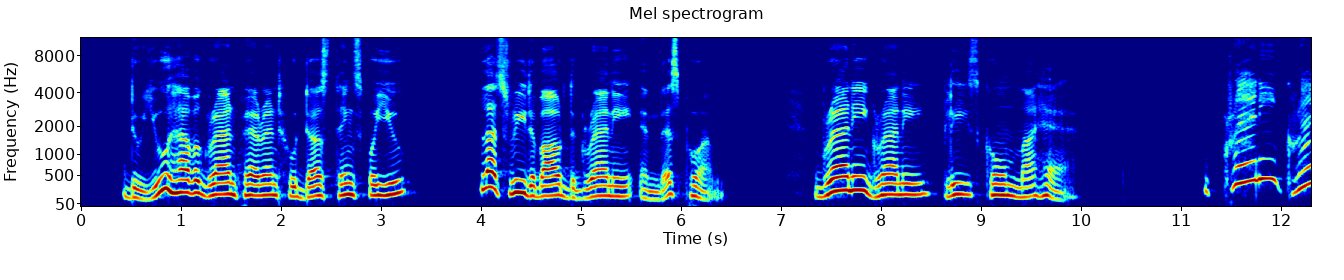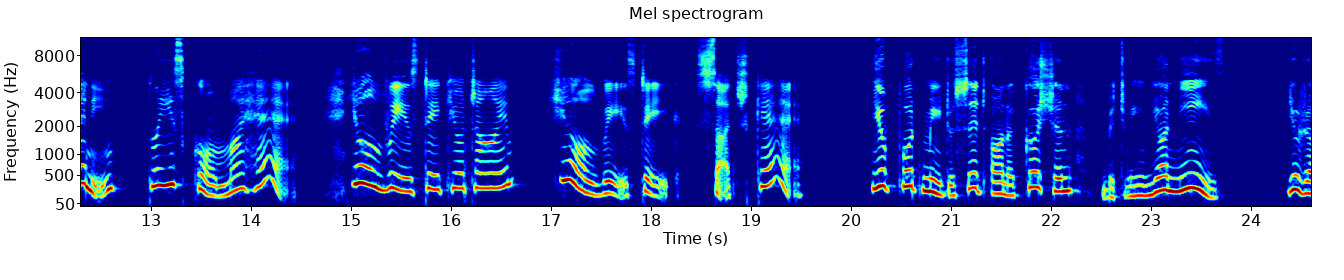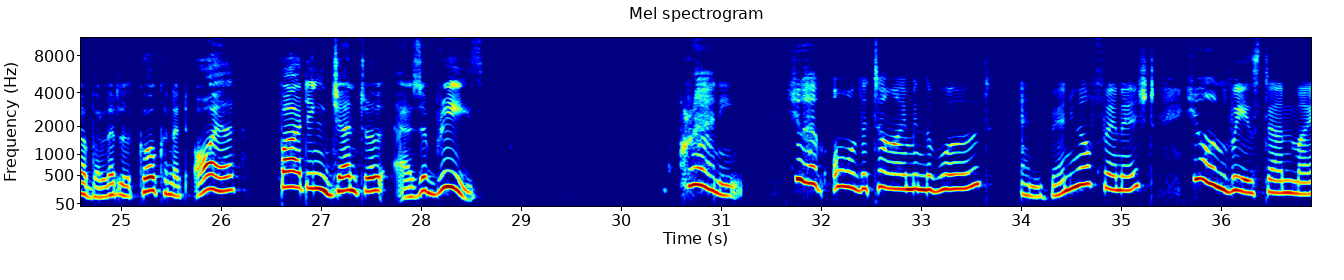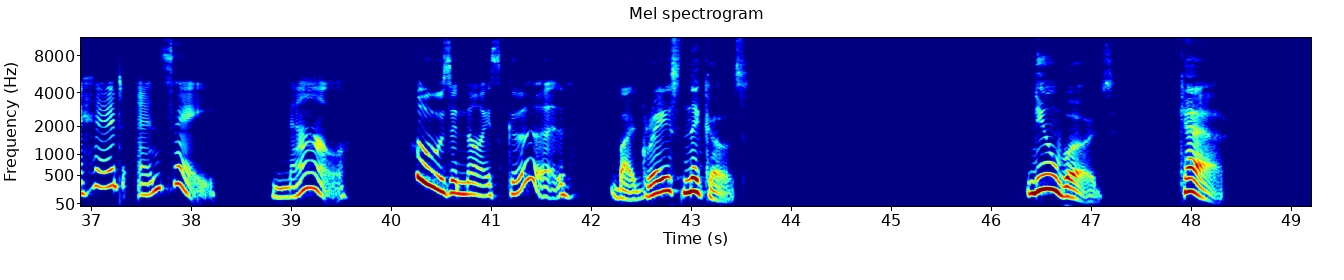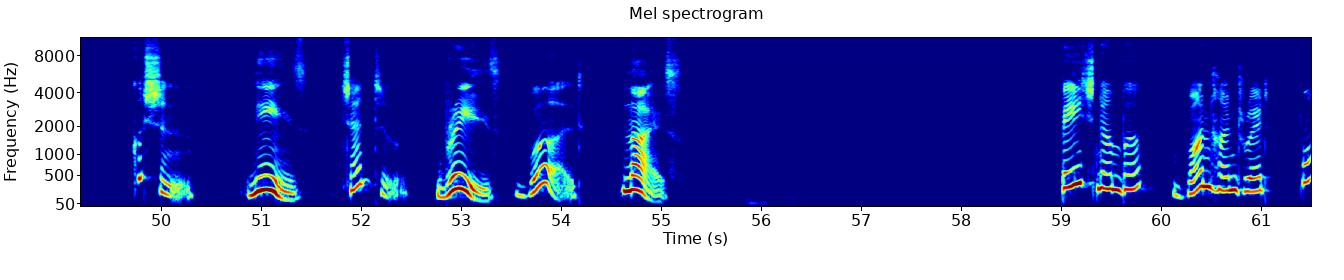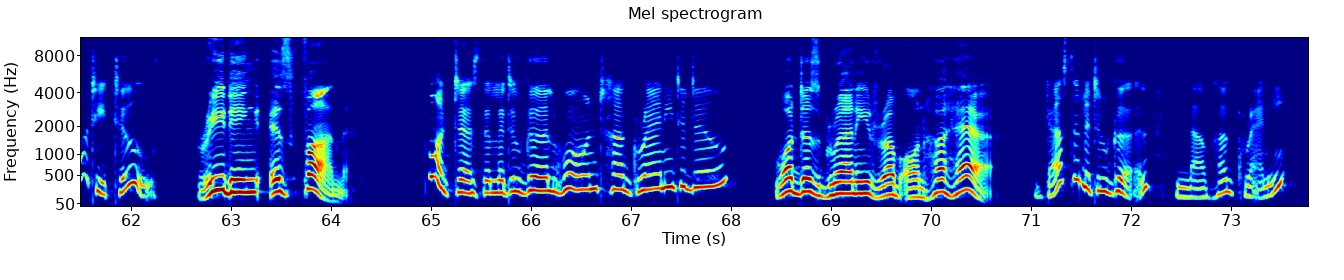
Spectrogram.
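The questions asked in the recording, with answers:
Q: What does the little girl want her granny to do?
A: Comb her hair

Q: What does granny rub on her hair?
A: A little coconut oil

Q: Does the little girl love her granny?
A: Yes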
